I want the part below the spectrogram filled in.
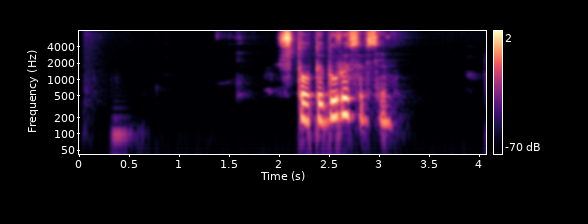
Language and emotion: Russian, neutral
